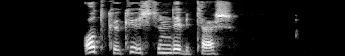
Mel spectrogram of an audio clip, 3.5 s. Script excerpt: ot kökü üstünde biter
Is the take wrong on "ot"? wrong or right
right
